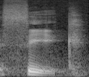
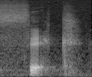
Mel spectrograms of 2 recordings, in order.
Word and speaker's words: Sikh: always people are confused is it sick or is it seik so when referring to the individual or the people it's sick so that's a group of six over there I am a sick that's my sick friend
